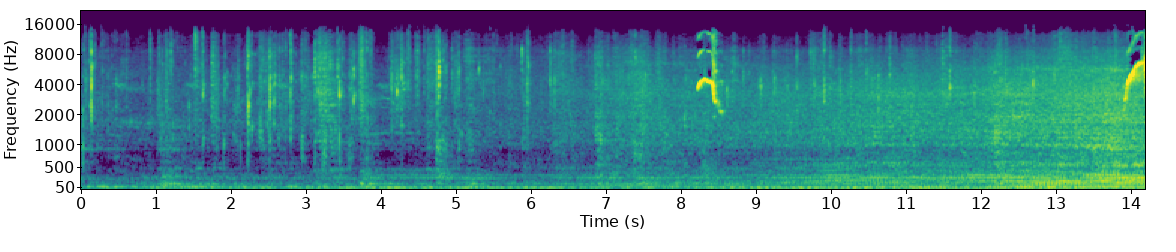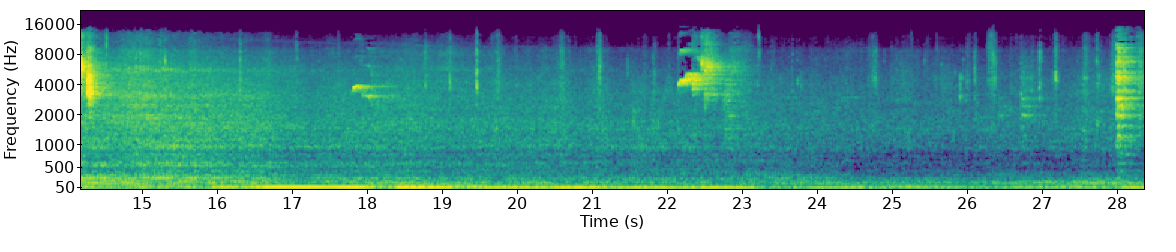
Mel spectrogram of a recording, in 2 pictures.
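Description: A vehicle engine running nearby, its low rumble swelling louder through the middle and easing off after about twenty-three seconds. A few short high chirps and scattered faint clicks sit over it.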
